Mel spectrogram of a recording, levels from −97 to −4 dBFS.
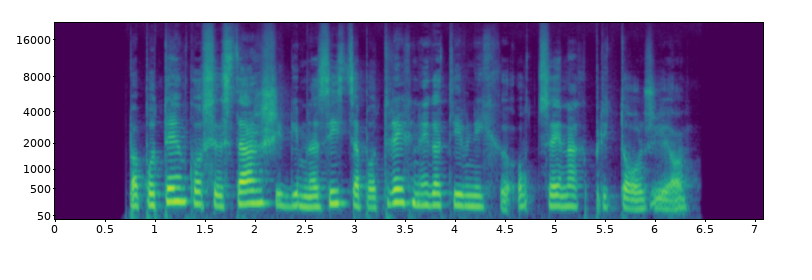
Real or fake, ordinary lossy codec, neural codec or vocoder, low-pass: fake; none; vocoder, 44.1 kHz, 128 mel bands, Pupu-Vocoder; none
